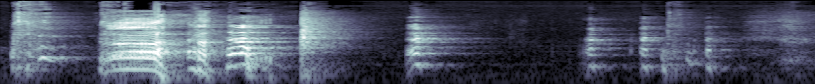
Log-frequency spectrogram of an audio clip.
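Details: A baby sneezing: a quick run of small, squeaky sneezes followed by softer snuffles, a normal reflex.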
